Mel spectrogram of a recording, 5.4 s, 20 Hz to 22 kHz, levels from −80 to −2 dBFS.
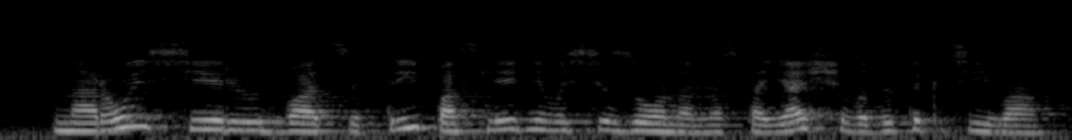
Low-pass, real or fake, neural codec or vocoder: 7.2 kHz; real; none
